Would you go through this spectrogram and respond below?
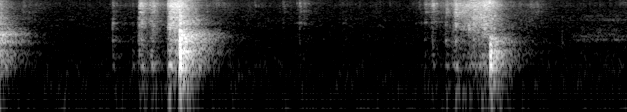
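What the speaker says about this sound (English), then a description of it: "I'm not going to cut through, and just give them a chop like that" Sharp knife chopping cabbage for coleslaw on a cutting board, two distinct crisp chops spaced well apart, close and clear with quiet between.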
